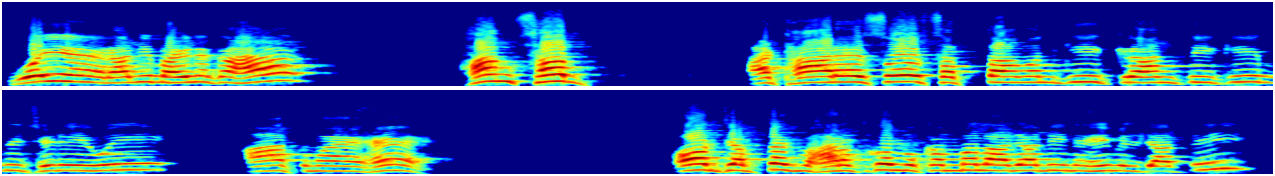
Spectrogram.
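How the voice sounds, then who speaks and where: A man giving a political speech to an audience, firing rhetorical questions and answering them himself, piling up repeated phrases. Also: extremely high pitch. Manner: emphatic, repeats phrases in lists. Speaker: movement speaker.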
